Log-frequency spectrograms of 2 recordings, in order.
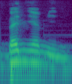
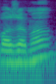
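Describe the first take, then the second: First: The name is said with its original, non-French pronunciation. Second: The name is said with French pronunciation. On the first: This is how the name is originally said. "je crois que ça se dit Benjamin de base" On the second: The name is adapted to French. "on va dire Benjamin, on va rester dans le français"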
